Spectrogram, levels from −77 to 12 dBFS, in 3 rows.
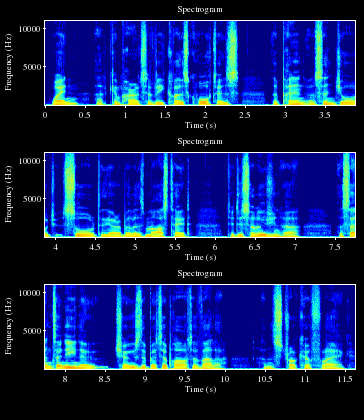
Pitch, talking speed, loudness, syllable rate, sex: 125 Hz, 160 wpm, -18 LUFS, 5.7 syllables/s, male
